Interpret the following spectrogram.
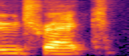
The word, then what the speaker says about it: Utrecht: So the Treaty of Utrecht, how do you pronounce it, Thomas?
